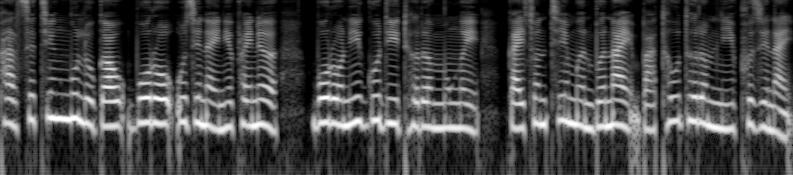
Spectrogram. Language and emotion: Bodo, neutral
